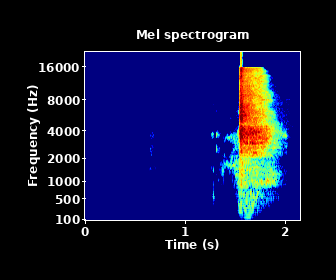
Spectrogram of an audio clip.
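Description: A person sneezing once, loudly, about a second and a half in.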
